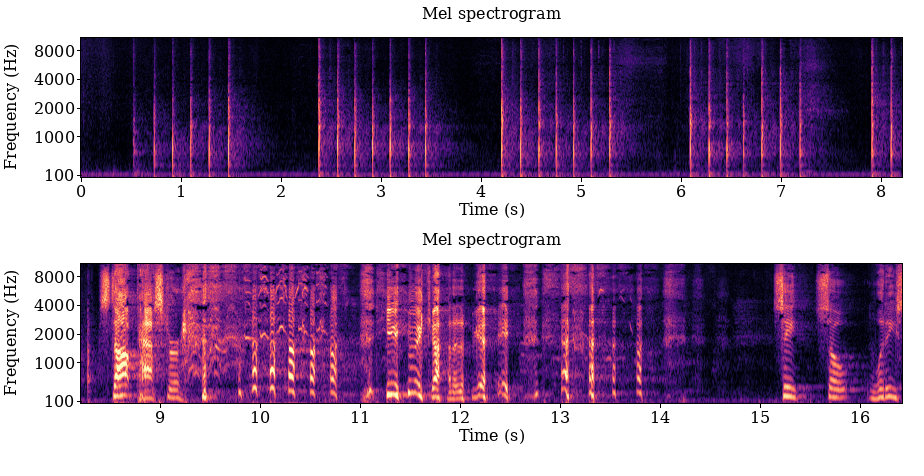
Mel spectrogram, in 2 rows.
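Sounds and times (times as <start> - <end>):
steady low electrical hum: 0.0 - 16.4
sharp rapid knocking: 0.5 - 1.7, 2.4 - 5.4, 6.1 - 8.4
speech: 8.4 - 12.9, 15.2 - 16.4
laughter: 9.2 - 14.7.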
